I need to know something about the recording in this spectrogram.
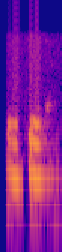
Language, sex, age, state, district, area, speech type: Assamese, female, 60+, Assam, Dibrugarh, rural, conversation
